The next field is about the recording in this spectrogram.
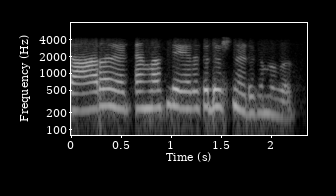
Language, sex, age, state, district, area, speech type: Malayalam, female, 30-45, Kerala, Pathanamthitta, rural, conversation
